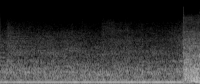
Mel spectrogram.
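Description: Shop room tone: a steady low hum under a faint even hiss, the hum cutting off just before the end.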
